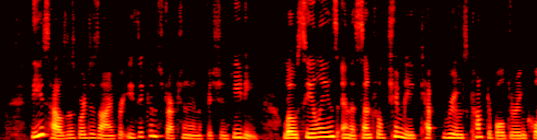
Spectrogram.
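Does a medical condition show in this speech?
No.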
